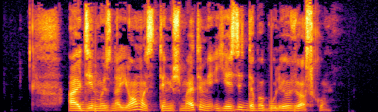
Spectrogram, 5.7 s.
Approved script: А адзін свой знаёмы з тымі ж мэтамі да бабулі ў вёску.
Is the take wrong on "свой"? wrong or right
wrong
